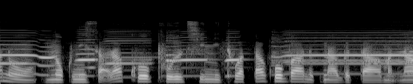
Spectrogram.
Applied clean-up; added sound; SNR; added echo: none; Harmonica; 1 dB; none.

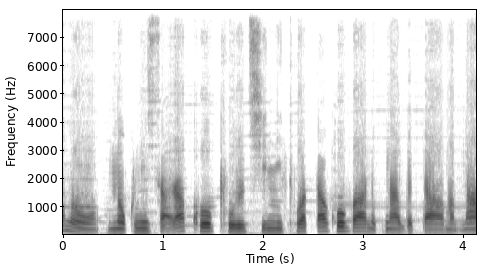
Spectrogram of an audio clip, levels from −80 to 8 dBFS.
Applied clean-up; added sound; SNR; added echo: neural separator model SepFormer DNS4.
